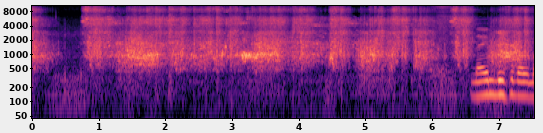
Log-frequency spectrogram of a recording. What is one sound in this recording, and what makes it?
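Magic blasts whoosh and crackle in a fast fight.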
